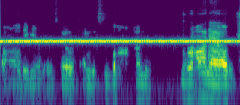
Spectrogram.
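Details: A male American toad in Kentucky gives a long, steady, high trill on one even pitch, recorded on a spring or summer night; males call there from about March through July. A man talks over it. American toad.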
